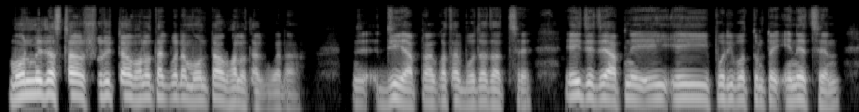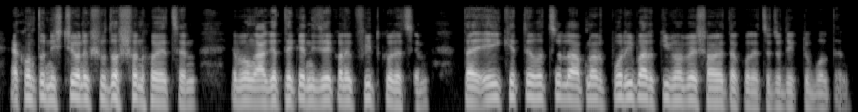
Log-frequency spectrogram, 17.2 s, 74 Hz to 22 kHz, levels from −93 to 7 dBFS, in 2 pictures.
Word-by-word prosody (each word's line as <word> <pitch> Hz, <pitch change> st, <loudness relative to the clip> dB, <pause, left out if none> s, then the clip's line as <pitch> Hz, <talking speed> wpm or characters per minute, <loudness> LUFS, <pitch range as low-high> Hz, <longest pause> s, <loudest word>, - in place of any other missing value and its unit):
মন-মেজাজটা, 185 Hz, +2 st, +7 dB, 0.2 s
শরীরটাও 175 Hz, 0 st, +2 dB
ভালো 155 Hz, +2 st, +2 dB
থাকবে 160 Hz, 0 st, 0 dB
না, -, -, +1 dB
মনটাও 140 Hz, +1 st, +1 dB
ভালো 125 Hz, -2 st, 0 dB
থাকবে 100 Hz, -2 st, -7 dB
না। -, -, -10 dB, 0.6 s
অ্যা 125 Hz, -1 st, -8 dB, 0.2 s
জি 160 Hz, -, +1 dB, 0.2 s
আপনার 130 Hz, 0 st, -3 dB
কথায় 135 Hz, 0 st, -3 dB
বোঝা 130 Hz, +2 st, -2 dB
যাচ্ছে। 115 Hz, -5 st, -5 dB, 0.5 s
এইযে 170 Hz, -2 st, +3 dB
যে -, -, +3 dB
আপনি 155 Hz, +2 st, -3 dB, 0.2 s
এই, 150 Hz, 0 st, -1 dB, 0.2 s
এই 155 Hz, 0 st, 0 dB, 0.3 s
পরিবর্তনটা 145 Hz, -3 st, -3 dB, 0.2 s
এনেছেন 135 Hz, -6 st, 0 dB, 0.4 s
এখন 155 Hz, +2 st, +1 dB
তো 170 Hz, -, +1 dB
নিশ্চয়ই 160 Hz, +4 st, +1 dB
অনেক 150 Hz, -3 st, 0 dB
সুদর্শন 160 Hz, +2 st, +2 dB
হয়েছেন 125 Hz, -3 st, 0 dB, 0.5 s
এবং 135 Hz, +1 st, +1 dB
আগের 135 Hz, +2 st, +1 dB
থেকে 145 Hz, +2 st, 0 dB
নিজেকে 135 Hz, +2 st, -1 dB
অনেক 135 Hz, -2 st, -1 dB
ফিট 155 Hz, -, -5 dB
করেছেন। 110 Hz, -2 st, -3 dB, 0.4 s
তা -, -, +3 dB, 0.2 s
এইক্ষেত্রে 160 Hz, +2 st, -3 dB
হচ্ছে 155 Hz, -, -4 dB
হলো 155 Hz, -1 st, 0 dB
আপনার 150 Hz, +1 st, -2 dB
পরিবার 165 Hz, -1 st, +2 dB
কীভাবে 145 Hz, -2 st, -2 dB
সহায়তা 130 Hz, -1 st, 0 dB
করেছে? 105 Hz, -3 st, -7 dB
যদি 110 Hz, 0 st, -8 dB
একটু -, -, -13 dB
বলতেন। 95 Hz, -, -12 dB
145 Hz, 165 wpm, -23 LUFS, 130-160 Hz, 0.6 s, মন-মেজাজটা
